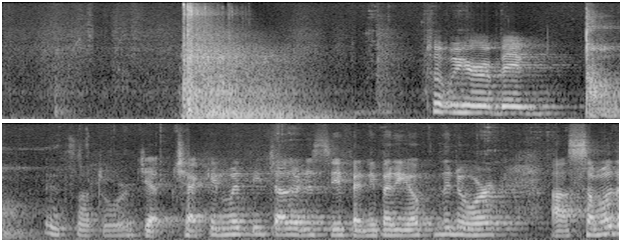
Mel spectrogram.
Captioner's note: bang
